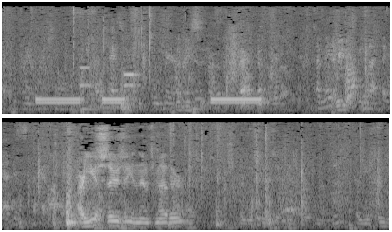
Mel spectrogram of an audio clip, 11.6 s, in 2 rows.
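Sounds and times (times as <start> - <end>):
touch-tone keypad beeps dialing a counselor's phone number: 0.5 - 2.1
speech: 1.5 - 3.3, 4.7 - 8.8.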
